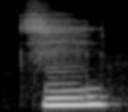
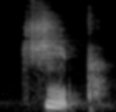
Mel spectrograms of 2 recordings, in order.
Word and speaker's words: 鸡: Now, when you see these, you tend to pronounce jeep, jeep. But in English, the jeep sound is by bunch up your tongue. But in Mandarin Chinese, it's a little bit different.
